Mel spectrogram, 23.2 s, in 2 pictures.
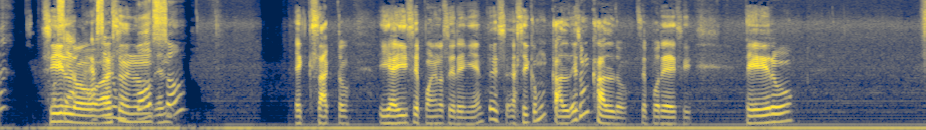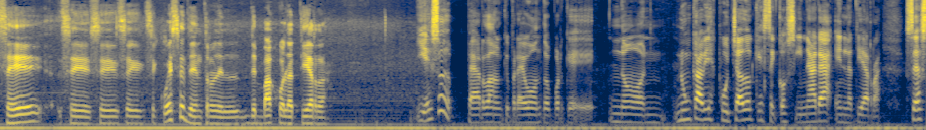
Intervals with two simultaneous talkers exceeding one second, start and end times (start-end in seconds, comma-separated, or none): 0.6-2.3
